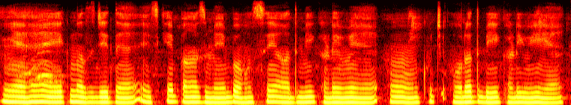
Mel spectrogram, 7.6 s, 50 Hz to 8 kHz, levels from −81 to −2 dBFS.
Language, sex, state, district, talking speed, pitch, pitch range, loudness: Hindi, male, Uttar Pradesh, Saharanpur, 155 wpm, 140 Hz, 135-145 Hz, -15 LUFS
